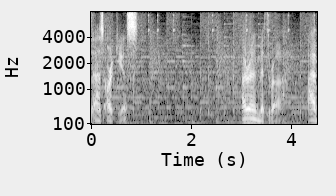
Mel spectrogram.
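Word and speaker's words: Arceus: It's actually not Arus, but Archus because you know the arc in its back.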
